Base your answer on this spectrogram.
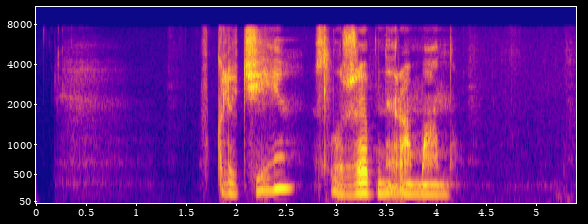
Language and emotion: Russian, neutral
